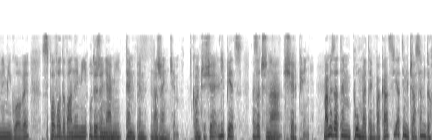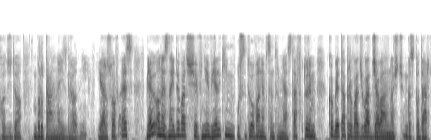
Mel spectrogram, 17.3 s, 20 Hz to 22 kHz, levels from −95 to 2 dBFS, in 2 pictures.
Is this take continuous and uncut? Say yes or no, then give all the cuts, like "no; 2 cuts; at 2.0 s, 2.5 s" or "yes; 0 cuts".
no; 3 cuts; at 3.7 s, 11.5 s, 13.3 s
